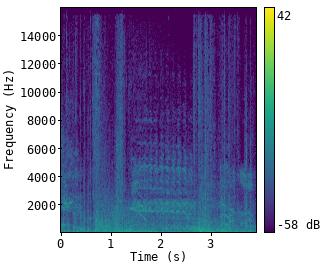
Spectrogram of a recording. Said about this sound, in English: we see like things like a horse dies in a burning hallway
